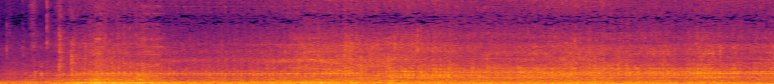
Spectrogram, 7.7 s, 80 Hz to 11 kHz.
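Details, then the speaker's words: Honda Click 150 idling on the dyno after the TBT was dismantled, RPM seemingly dropped; owner suspects the connecting rod: rough, uneven idle with a loose tapping clatter about three per second; bottom-end knock suspected, not confirmed. "So ayan yung ingay. Maingay pa rin siya. Kasi ma-vibrate."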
